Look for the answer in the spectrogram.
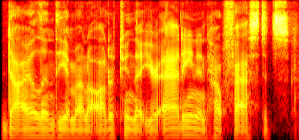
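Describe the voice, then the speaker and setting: A man with a deep, low-set voice narrates a music production tutorial. He explains each step informally, in a casual teaching style. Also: steady tone, fast talker.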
